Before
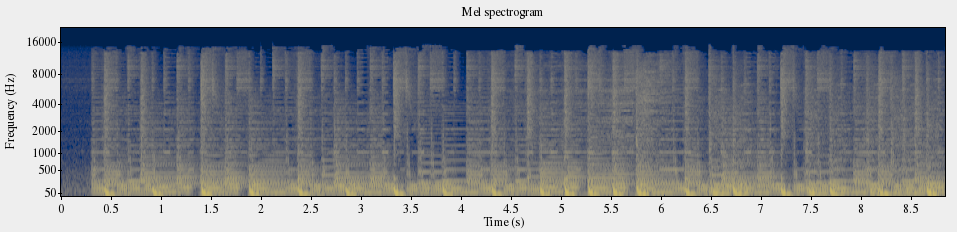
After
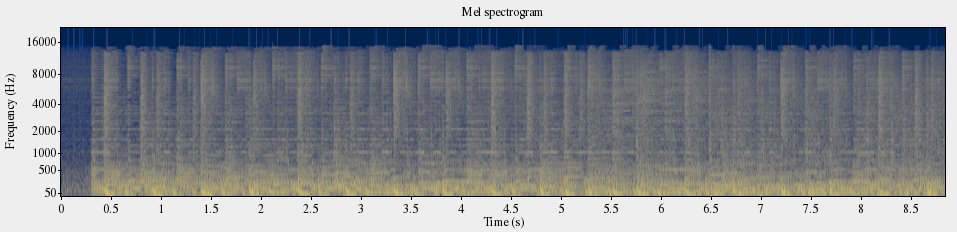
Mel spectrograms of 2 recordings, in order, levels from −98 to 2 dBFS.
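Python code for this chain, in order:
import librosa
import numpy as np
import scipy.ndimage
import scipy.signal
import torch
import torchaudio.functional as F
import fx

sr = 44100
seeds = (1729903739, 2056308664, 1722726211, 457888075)

y = fx.echo_split(x, sr, split_hz=620.0, low_ms=198, high_ms=523, feedback_pct=52, wet_db=-5.0)
y = fx.rider(y, sr, range_db=5, speed_s=0.5)
y = fx.dmg_crackle(y, sr, seeds[0], per_s=10.0, level_db=-36.0)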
